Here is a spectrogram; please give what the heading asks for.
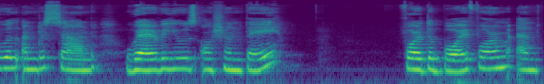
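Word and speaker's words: enchanté: Well, when you speak Enchante for girls or for boys, no matter what, the speaking part, the pronunciation part is the same, as it only differentiates between how you write.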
